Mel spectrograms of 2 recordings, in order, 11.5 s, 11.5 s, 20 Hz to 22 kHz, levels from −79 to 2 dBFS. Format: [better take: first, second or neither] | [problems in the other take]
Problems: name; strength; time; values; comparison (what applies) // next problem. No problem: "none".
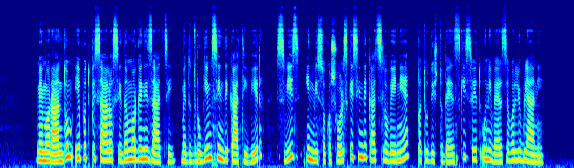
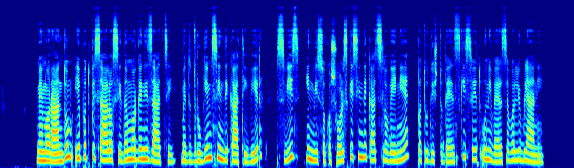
first | noise reduction (neural mask model Resemble Enhance denoiser)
